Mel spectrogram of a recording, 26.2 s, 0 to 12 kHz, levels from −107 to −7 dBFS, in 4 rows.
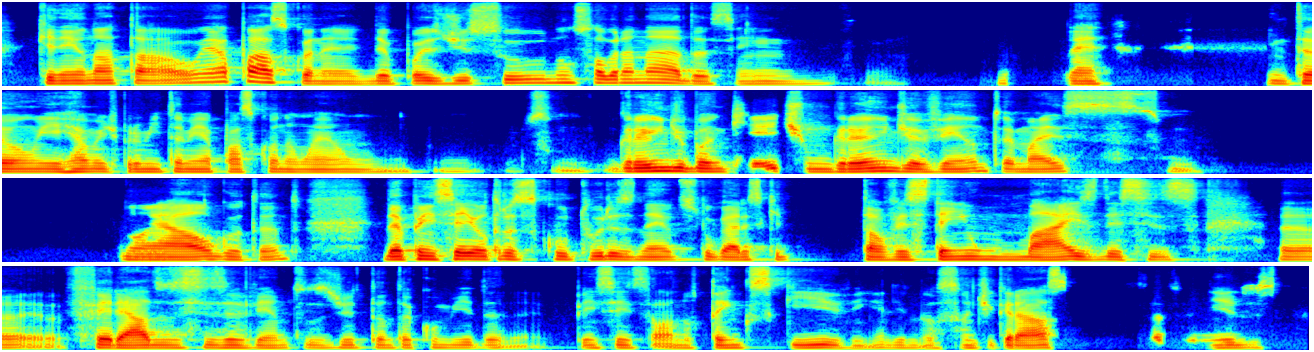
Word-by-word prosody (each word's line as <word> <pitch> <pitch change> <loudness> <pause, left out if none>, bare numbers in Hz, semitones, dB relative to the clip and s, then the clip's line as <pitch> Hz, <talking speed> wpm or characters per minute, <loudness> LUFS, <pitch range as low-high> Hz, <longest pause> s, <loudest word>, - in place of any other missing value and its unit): que 120 - 0
nem 115 0 +2
o - - +1
Natal 120 +5 0
é 175 - 0
a 185 - +2
Páscoa, 165 - +4
né, 105 -1 -5
depois 110 +2 -1
disso 115 +6 -3
não 150 0 -3
sobra 145 0 +1
nada 135 -8 0
assim. 105 0 -10 1.3
Né, 110 -1 -2 0.8
então, 110 0 +1
e 110 - 0
realmente 110 0 -1
para 110 - -3
mim 110 -1 -2
também 110 -1 -2
a 105 - -3
Páscoa 105 +1 -5
não 100 -1 -4
é 100 - -3
um 100 +3 -9 0.2
um 115 0 -20 0.3
s - - -15 0.3
grande 130 +3 +6
banquete, 115 -1 +2
um 110 - -1
grande 115 +2 +5
evento, 110 +5 -1
é - - -1
mais 105 +3 -5
um - - -14 1.2
não 115 -2 0
é 110 - +3
algo 115 +2 +3
tanto, 115 +6 -7 0.4
daí 120 - +9
eu - - +1
pensei 130 0 +6
em - - +8
outras 120 0 +1
culturas 125 -2 0
né, 110 0 0
outros 110 0 -7
lugares 110 -2 0
que 110 +1 -9 0.3
talvez 110 -1 +1
tenham 120 +2 +3
mais 110 0 +2
desses, 110 -1 -5 0.4
hã, 115 -1 -4
feriados 105 -1 +4
desses 105 +1 -5
eventos 105 0 -5
de 110 0 -6
tanta 105 0 -7
comida 110 -1 -9
né, - - -16 0.2
pensei 105 0 -6
sei 105 - -7
lá - - -3
no 100 -1 -9
Thanksgiving 105 -1 -3
ali 105 -1 -10
no 105 -2 -12
ação 100 +1 -10
de 100 - -10
graças, 100 +1 +1 0.4
nos - - -7
Estados - - -20
Unidos, 110 +1 -6
110 Hz, 170 wpm, -23 LUFS, 105-120 Hz, 1.3 s, daí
